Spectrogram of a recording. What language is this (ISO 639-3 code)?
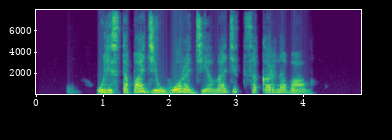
bel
